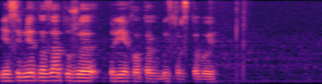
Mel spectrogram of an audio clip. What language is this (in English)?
Russian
